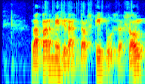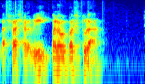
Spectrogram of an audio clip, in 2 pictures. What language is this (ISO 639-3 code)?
cat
